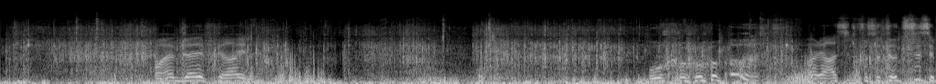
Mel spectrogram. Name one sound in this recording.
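Bike tyres crunch and rattle over a rough dirt trail.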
